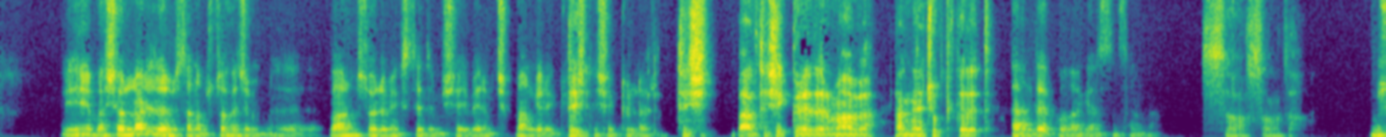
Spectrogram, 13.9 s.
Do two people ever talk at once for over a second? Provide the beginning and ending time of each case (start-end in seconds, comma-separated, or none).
none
